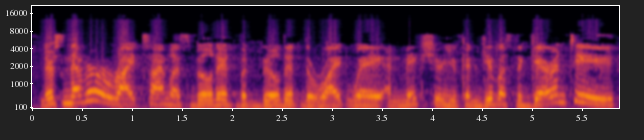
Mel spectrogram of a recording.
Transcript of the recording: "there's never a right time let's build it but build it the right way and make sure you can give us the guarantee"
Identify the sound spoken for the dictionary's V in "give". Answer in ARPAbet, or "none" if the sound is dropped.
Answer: V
